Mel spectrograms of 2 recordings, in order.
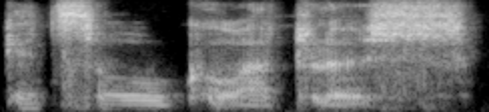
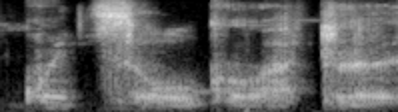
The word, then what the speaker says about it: Quetzalcoatlus: There are two different ways of pronouncing this, either as Quetzalcoatlus, or as Quetzalcoatlus.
